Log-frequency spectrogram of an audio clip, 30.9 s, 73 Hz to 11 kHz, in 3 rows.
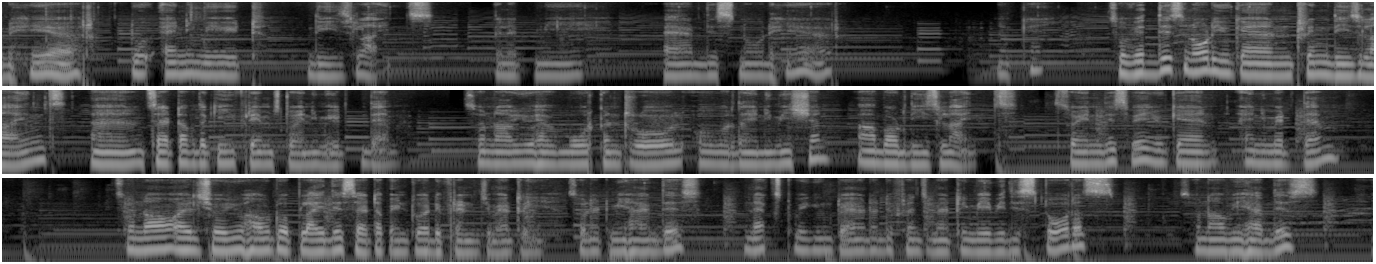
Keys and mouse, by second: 2.8-5.0 drag, 5.0-8.0 middle drag, 8.0-9.1 drag, 9.1-30.8 middle drag, 26.0 shift+a.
